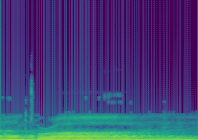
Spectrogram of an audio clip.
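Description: Unaccompanied hymn singing: the voices hold long notes near the end of a line, moving to a new note about half a second in.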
